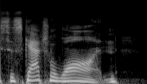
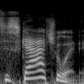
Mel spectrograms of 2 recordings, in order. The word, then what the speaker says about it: Saskatchewan: Like when I grew up, I learned to say Saskatchewan with a long wan sound at the end. – Yeah. – And then I moved out there and people were like, you're saying the province wrong. It's Saskatchewan. It's kind of like a quicker ending.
